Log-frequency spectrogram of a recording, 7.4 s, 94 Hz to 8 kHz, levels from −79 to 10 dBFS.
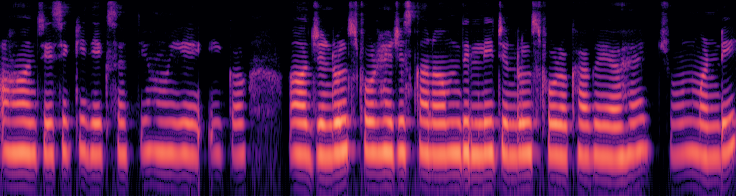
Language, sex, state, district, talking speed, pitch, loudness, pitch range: Hindi, female, Uttar Pradesh, Budaun, 170 wpm, 250 Hz, -17 LUFS, 245-255 Hz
